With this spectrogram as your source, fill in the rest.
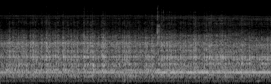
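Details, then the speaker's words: Reverse osmosis system control valve motor cycling into a manually started automatic regenerate backflush (two buttons held 4 seconds, 10-minute cycle); steady even mechanical whir with a clear mid-pitched hum; normal valve motor cycling. "And then once it's complete, you'll hear the motor cycling itself, and then"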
